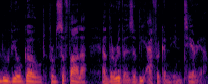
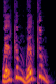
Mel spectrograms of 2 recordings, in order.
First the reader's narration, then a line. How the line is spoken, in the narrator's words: chirped in quaintly accented English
